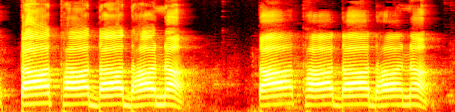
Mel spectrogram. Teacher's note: अब जैसे ही बोलेंगे तो जीभ दांतों से टकराएगी, और मानो दांत नहीं हो तो जीभ आगे आ जाएगी।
